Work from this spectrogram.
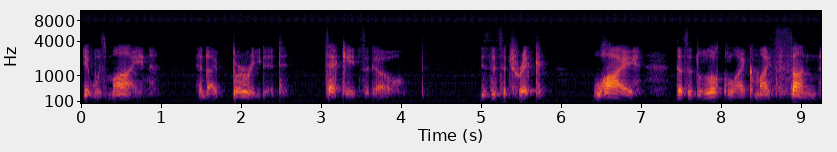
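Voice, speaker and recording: An actor playing a weary, grieving father haunted by his lost son, speaking in a halting, hushed, husky voice for an audio drama. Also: heavily acted, poor audio. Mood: bewildered grief. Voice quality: husky, breathy low voice. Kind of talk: intimate audio drama acting.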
